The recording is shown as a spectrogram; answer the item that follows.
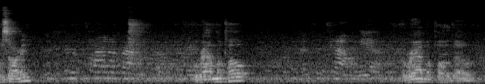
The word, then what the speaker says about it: Ramapo: Ramapo.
